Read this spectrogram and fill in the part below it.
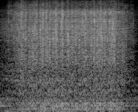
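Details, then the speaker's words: Centrifugal pump cavitating on a variable-speed series and parallel pumps bench-top test set: dense, gravelly crackling over a steady pump hum; cavitation puts pressure on the pump and may reduce its life, a situation to avoid. "so this may reduce the life of your pump so this is like the situation you want to avoid"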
